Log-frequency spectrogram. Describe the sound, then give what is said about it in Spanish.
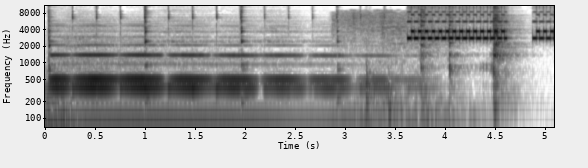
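A mobile phone's electronic ringtone repeats loudly as a steady series of short, evenly spaced tones, then gives way to a brighter, sustained high chirp that stops abruptly. “Yo le he dicho que yo le compré ese celular es para que hablemos los dos, no para que la anden llamando a toda hora.”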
